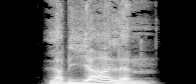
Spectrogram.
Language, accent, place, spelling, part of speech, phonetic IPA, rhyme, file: German, Germany, Berlin, labialem, adjective, [laˈbi̯aːləm], -aːləm, De-labialem.ogg
- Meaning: strong dative masculine/neuter singular of labial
